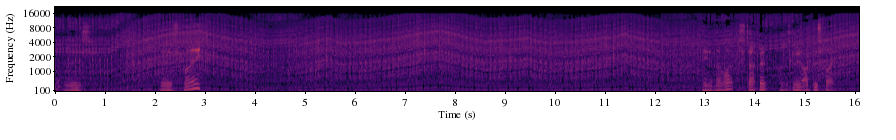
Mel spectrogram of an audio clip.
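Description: A scooter engine hums steadily, rising and falling in pitch as it speeds up and slows down.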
